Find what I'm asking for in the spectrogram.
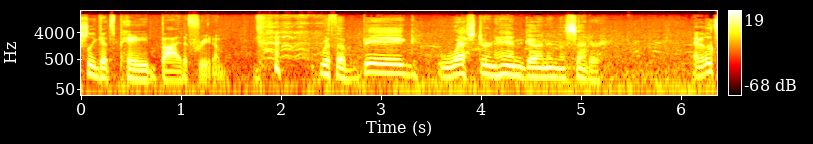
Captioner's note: laughs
